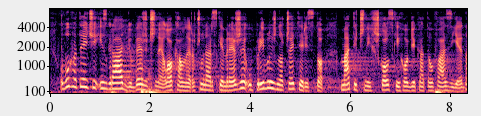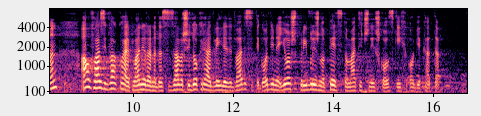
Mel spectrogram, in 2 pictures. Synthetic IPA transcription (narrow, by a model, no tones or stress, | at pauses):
o̞buxʋat̪ajut͡ɕiʔizɡɾaːd̪ɲube̞ʒit͡ʃne̞lˠo̞kaːlˠne̞ɾat͡ʃunaɾske̞mɾe̞ʒe̞ʔupɾiːbliʒno̞t͡ʃe̞t̪iɾist̪o̞ | mat̪it͡ʃnixʃko̞lˠskixo̞bje̞kat̪aufaːzijed̪an | a̰ufaːzid̪ʋaːko̞jaje̞plˠaniːɾanad̪ase̞zaʋr̩ʃid̪o̞kɾajad̪ʋijeçiʎad̪e̞d̪ʋaːd̪eset̪e̞ɡo̞d̪ine̞jo̞ʃpɾiːbliʒno̞pe̞ːt̪st̪o̞mat̪it͡ʃnixʃko̞lˠskixo̞̰bje̞kaːt̪a̰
